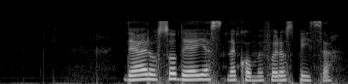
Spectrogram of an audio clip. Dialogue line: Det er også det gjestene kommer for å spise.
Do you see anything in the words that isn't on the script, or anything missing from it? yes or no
no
